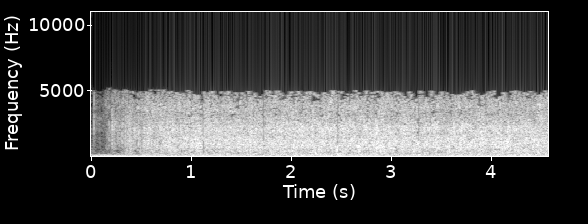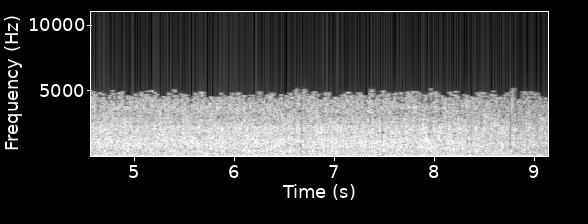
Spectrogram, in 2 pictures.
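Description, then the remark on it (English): A studio audience applauds steadily for about nine seconds, a dense, even wash of clapping that stays loud throughout with no voices over it. “Your applause tells us you have enjoyed our little story, and we are certainly grateful for it.”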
